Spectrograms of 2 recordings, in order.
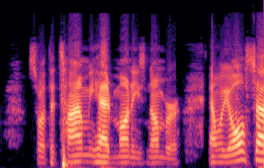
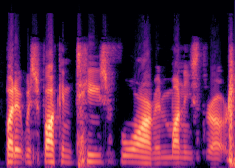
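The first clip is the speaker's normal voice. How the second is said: ordinary talk, nothing marked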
